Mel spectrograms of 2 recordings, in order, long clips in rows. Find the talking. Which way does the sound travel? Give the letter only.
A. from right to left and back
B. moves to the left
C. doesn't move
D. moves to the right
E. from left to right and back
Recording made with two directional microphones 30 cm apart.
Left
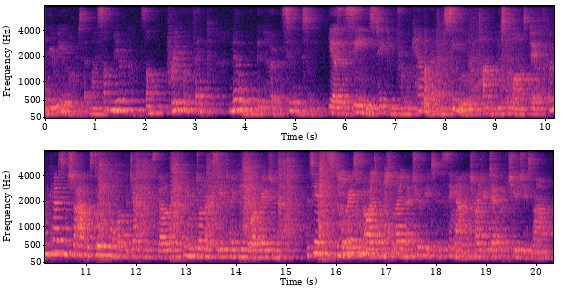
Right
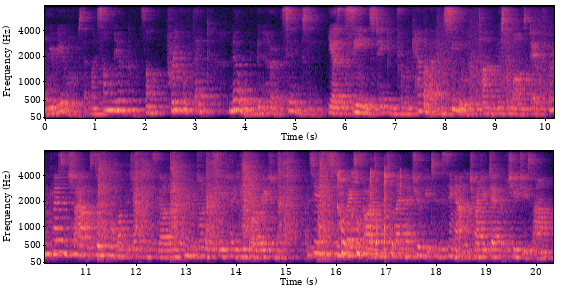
A.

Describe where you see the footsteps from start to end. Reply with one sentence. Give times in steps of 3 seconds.
In this clip you hear the footsteps not at all from 0 s, in the centre from 6 s, on the right from 9 s, in the centre from 15 s and not at all from 18 s.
